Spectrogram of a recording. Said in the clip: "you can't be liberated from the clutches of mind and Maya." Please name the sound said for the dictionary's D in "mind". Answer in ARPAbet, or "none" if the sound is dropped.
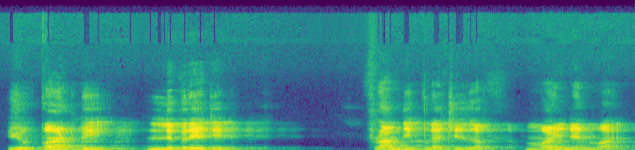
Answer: none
